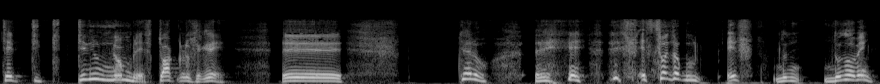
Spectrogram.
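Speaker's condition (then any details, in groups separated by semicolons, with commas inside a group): Down syndrome; congenital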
